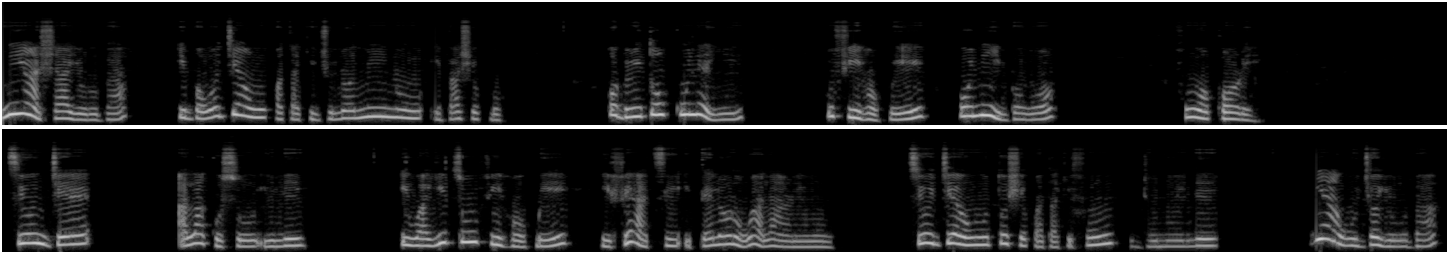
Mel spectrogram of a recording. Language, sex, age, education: Yoruba, female, 30-45, secondary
